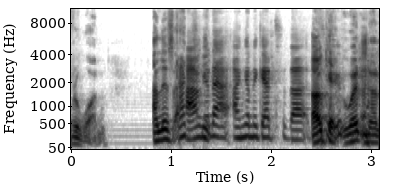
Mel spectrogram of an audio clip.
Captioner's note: laughs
